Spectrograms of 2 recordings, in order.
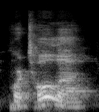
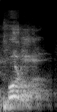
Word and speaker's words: Portola: We actually have two ways to pronounce the neighborhood. Portola and Portala.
